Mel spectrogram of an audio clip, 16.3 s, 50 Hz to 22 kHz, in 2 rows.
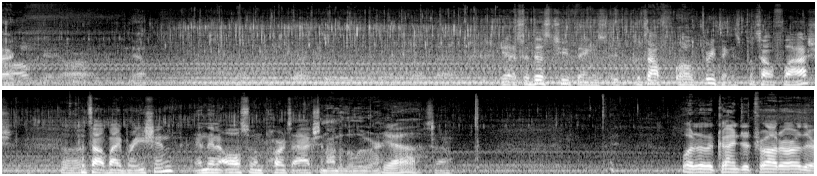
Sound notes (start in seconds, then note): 2.3 boat idling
